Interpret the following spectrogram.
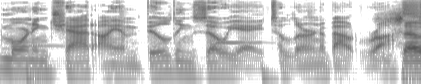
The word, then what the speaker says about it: Zoea: I think it's like zoe. Zoey, I think is how you pronounce it, actually.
